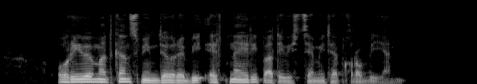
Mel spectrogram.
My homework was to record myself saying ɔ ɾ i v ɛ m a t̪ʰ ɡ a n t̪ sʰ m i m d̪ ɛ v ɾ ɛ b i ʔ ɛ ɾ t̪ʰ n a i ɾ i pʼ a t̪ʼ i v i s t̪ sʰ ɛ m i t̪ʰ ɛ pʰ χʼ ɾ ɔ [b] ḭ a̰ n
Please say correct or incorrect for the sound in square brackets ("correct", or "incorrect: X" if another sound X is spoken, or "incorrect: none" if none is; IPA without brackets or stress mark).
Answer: correct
